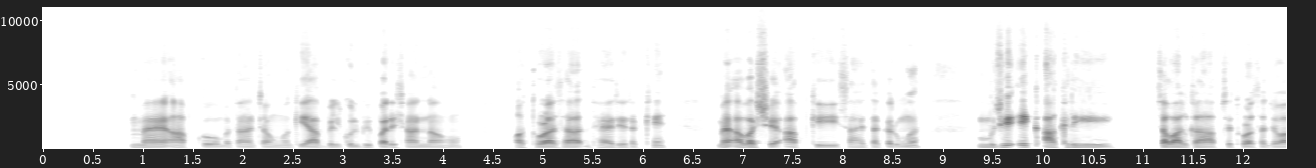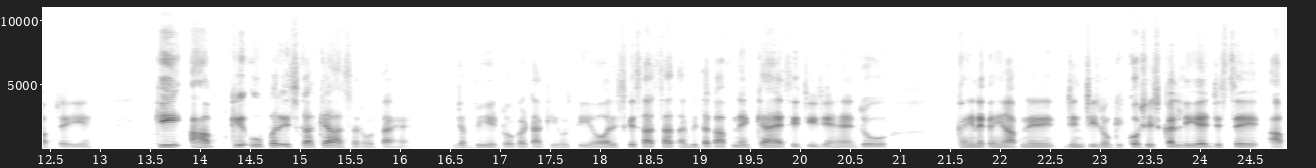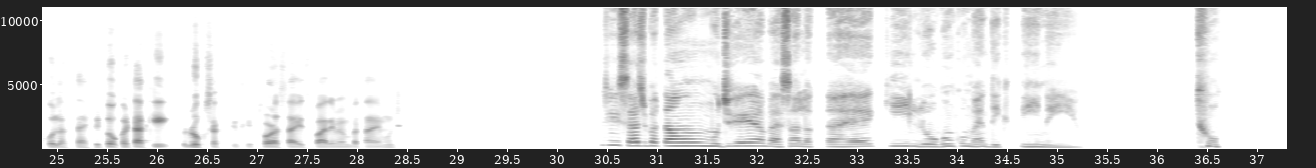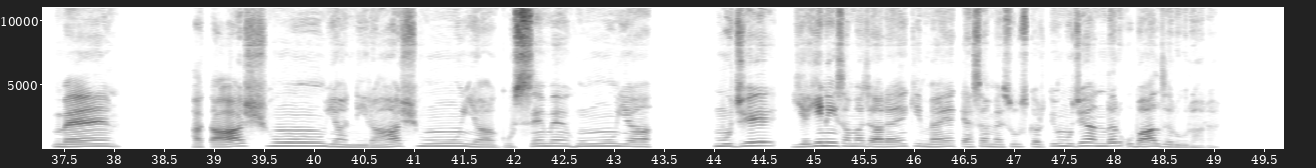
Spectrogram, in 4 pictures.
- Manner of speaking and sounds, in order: none
- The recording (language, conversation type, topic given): Hindi, advice, घर या कार्यस्थल पर लोग बार-बार बीच में टोकते रहें तो क्या करें?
